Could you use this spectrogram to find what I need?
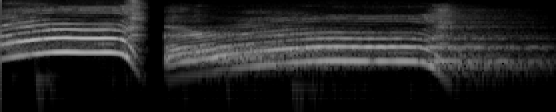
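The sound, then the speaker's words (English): A human voice imitates high-pitched, dolphin-like squealing: two drawn-out, bright squeals separated by a brief gap, each held steady before ending in a sharp downward slide. “Well, probably something high pitched and in a dolphin language.”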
